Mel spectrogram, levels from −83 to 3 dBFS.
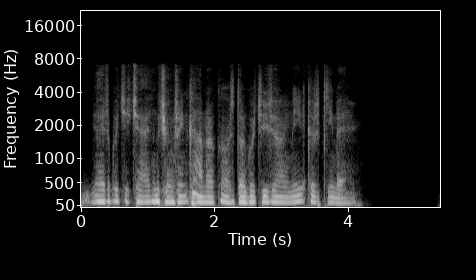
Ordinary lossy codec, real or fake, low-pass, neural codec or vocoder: AAC, 64 kbps; fake; 7.2 kHz; codec, 16 kHz, 0.5 kbps, FunCodec, trained on Chinese and English, 25 frames a second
